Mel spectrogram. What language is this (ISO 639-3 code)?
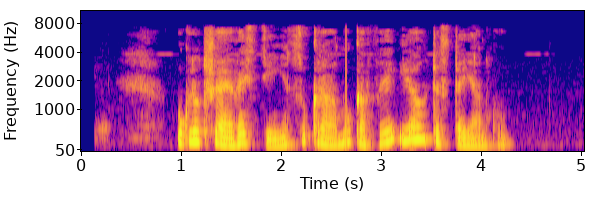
bel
